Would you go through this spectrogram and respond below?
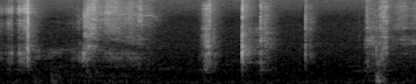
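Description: Paper being snipped with scissors while making a bohemian-style scrapbooking advent calendar: several short, crisp cuts spaced irregularly, close and fairly quiet, with no talking.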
